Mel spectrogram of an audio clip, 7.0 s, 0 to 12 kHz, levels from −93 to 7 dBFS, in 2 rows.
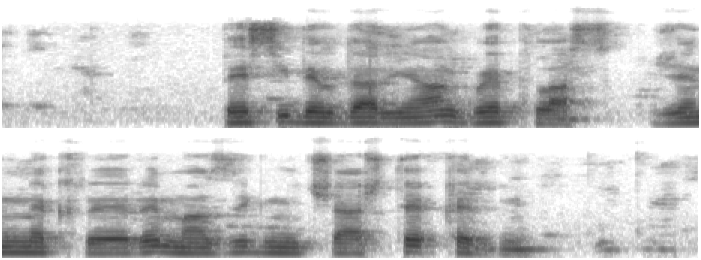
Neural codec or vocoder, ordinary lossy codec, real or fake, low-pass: none; Opus, 24 kbps; real; 7.2 kHz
